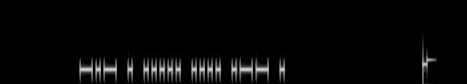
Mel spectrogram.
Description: Morse code, heard as a keyed tone, about 30 wpm, 700 Hz. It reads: KE5HWE
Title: USA Call Signs - 6 Characters - 2x Character Spacing - 30wpm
